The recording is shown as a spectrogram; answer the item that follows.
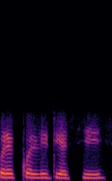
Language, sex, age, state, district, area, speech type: Odia, female, 18-30, Odisha, Koraput, urban, conversation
